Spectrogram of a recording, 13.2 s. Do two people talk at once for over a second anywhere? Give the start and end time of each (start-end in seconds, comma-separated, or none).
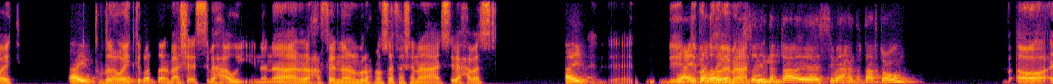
8.5-9.8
